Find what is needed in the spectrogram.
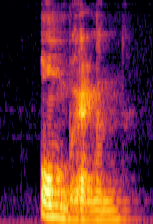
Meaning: to kill
- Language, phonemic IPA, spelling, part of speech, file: Dutch, /ˈɔmbrɛŋə(n)/, ombrengen, verb, Nl-ombrengen.ogg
